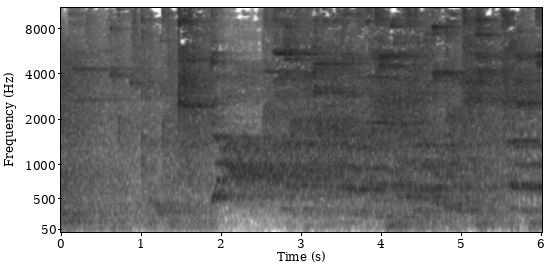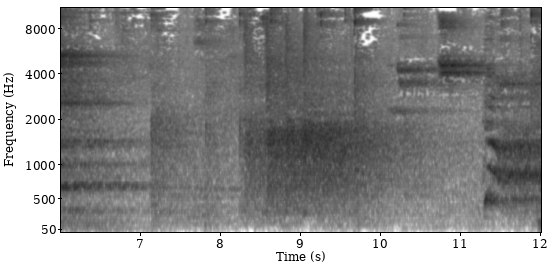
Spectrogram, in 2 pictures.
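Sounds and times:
voices in a hall: 0:01.8 - 0:12.0.

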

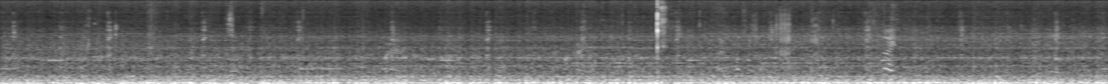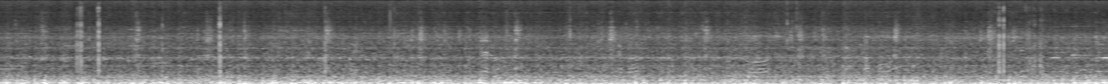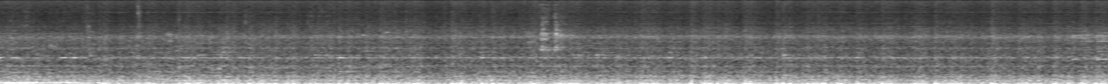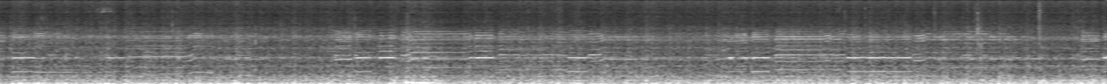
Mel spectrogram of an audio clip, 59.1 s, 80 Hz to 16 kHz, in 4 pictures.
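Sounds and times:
deep low hum: 0:00.0 - 0:59.0
propeller and engine drone: 0:00.0 - 0:59.0.

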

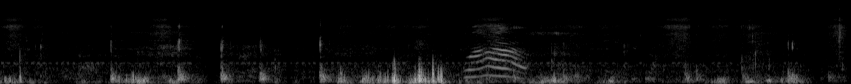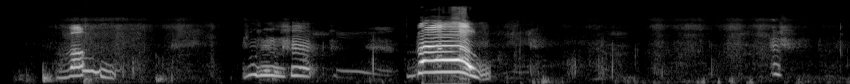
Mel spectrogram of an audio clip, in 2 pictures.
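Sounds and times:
person calling out: 0:12.6 - 0:13.4.

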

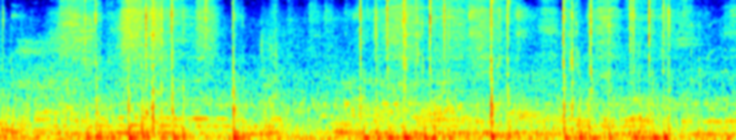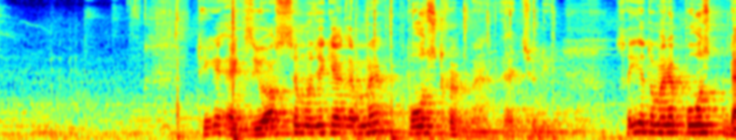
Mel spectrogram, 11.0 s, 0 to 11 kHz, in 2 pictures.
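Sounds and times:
computer keyboard clicks: 0:00.6 - 0:01.8, 0:02.7 - 0:05.2, 0:06.7 - 0:07.4, 0:08.2 - 0:09.8.

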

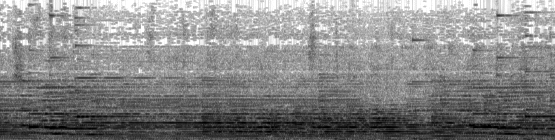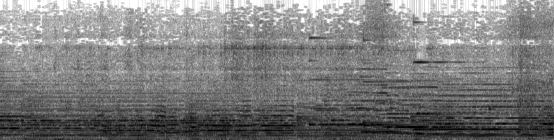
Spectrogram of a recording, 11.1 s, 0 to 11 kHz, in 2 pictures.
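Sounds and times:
marching band playing chords: 0:00.0 - 0:11.0.

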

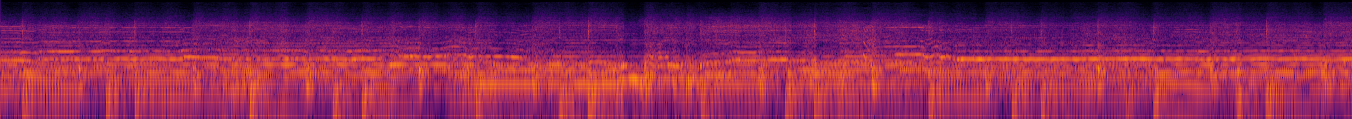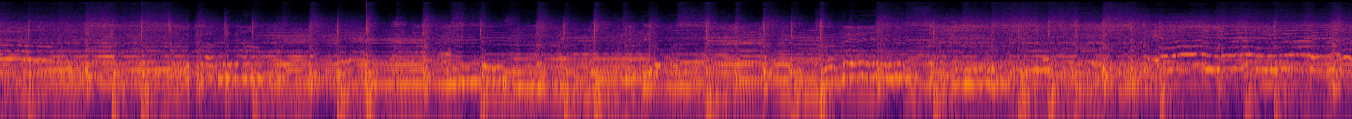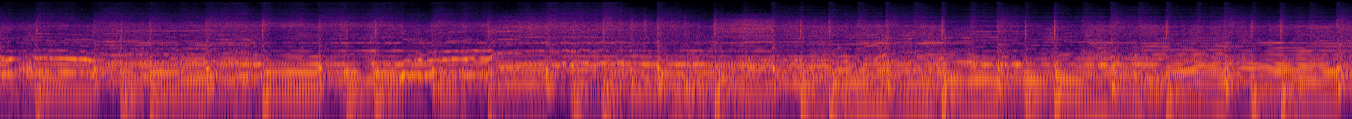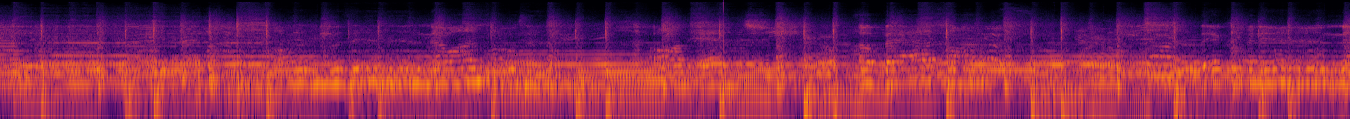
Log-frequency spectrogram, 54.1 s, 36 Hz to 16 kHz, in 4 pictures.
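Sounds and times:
live rock band playing: 0:00.0 - 0:54.0
woman singing: 0:00.0 - 0:54.0.

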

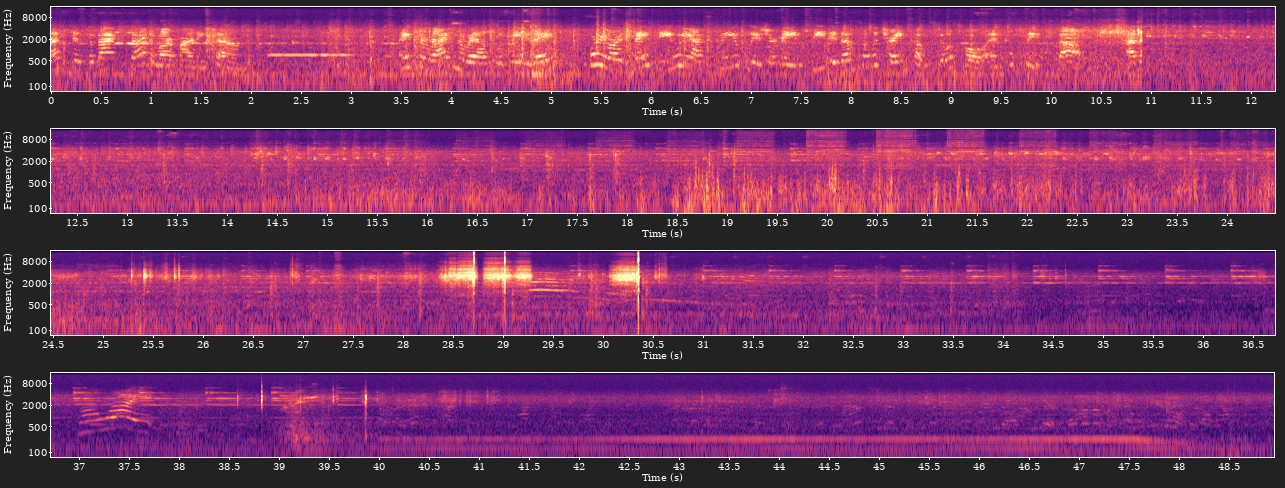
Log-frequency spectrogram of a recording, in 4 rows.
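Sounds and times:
miniature train rolling on rails: 0:00.0 - 0:48.9.

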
